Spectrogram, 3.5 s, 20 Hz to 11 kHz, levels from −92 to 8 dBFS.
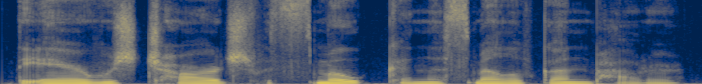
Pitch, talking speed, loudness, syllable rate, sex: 180 Hz, 190 wpm, -17 LUFS, 4.6 syllables/s, female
